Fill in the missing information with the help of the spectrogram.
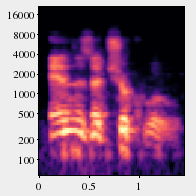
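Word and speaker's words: Nzechukwu: the prelims we have a fight between kennedy zajuku is that it actually he's been on my show twice and i remember he told me because i asked him it's properly pronounced enzochukwu and okay that's how we pronounce it everybody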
